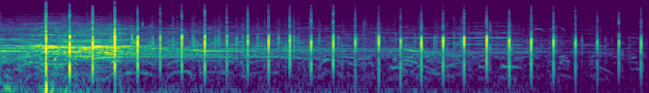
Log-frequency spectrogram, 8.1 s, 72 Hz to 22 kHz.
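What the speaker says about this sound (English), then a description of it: "Let's give those graduates another round of applause" Graduation audience at a Class of 2021 commencement gives another round of applause, with crowd noise and cheering beneath a steady run of sharp, evenly spaced claps that carry on alone as the crowd thins.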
